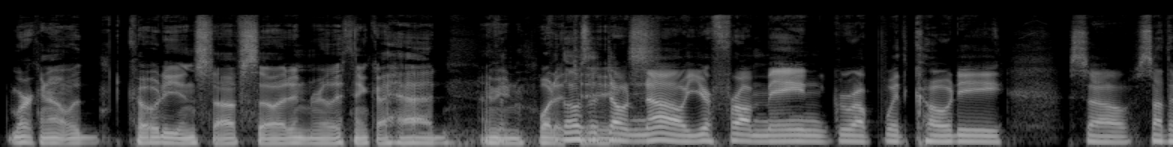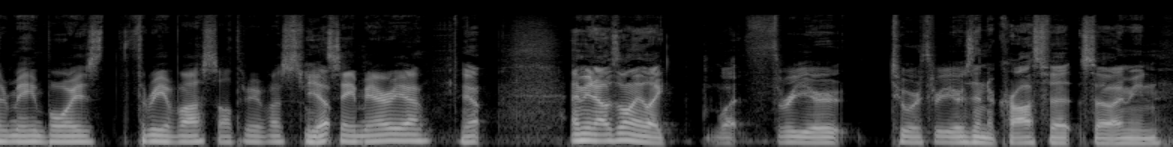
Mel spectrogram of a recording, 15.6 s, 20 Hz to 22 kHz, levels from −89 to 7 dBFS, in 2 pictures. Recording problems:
none

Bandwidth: 15 kHz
